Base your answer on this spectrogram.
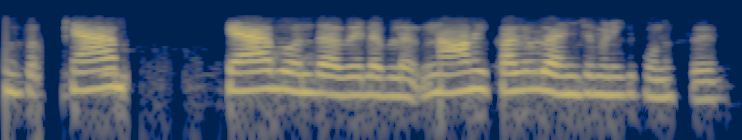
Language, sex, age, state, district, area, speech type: Tamil, female, 18-30, Tamil Nadu, Mayiladuthurai, rural, conversation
